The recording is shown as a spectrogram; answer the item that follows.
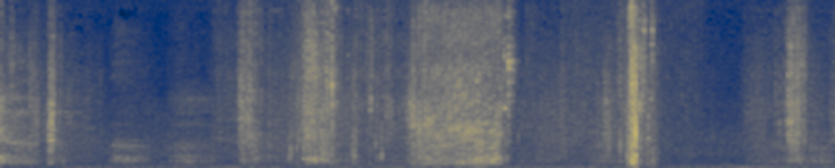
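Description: Rustling and scraping of a bag being handled and filled, with a longer rasp lasting about a second from about four seconds in and a single sharp knock a little past six seconds.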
